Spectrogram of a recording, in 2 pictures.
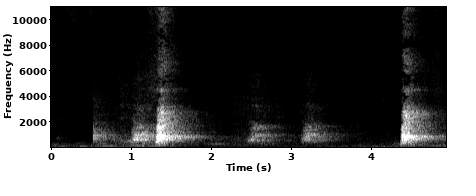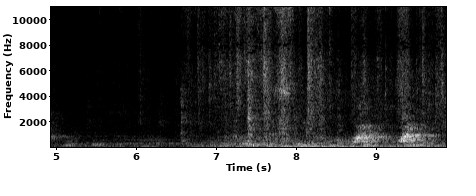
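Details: Joey, a pet Chihuahua, excited to go out and meet his friend Rambo, gives about five short sharp barks and yips in the first half, then quieter rustling and indoor noise follow.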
